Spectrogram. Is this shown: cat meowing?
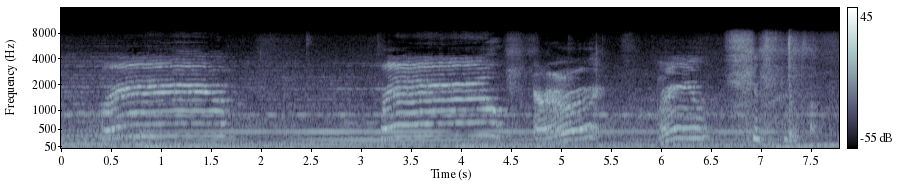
yes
